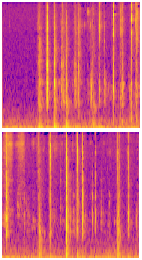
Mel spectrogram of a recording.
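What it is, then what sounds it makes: Plastic gaming keypad. A Razer Tartarus Chroma one-hand gaming keypad, hand-sized and hollow-bodied with plastic backlit keys, is pressed rapidly with fingertips and short nails. The result is a quick, uneven run of short, dry, bright plastic clicks and taps with no ringing, over a low background hum.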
